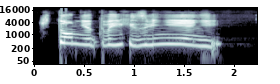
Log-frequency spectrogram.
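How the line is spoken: Moaning. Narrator (Russian): застонал заяц

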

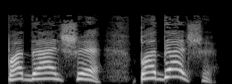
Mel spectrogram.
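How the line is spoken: Shout. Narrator (Russian): крикнул Чик

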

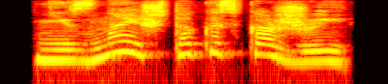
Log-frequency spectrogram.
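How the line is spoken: Irritated remark. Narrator (Russian): раздраженно заметил суслик

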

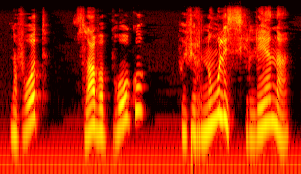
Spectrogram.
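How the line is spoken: Soft, excited speech. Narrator (Russian): мягко улыбаясь, произнесла взволнованно

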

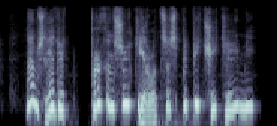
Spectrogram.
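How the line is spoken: Squeaky. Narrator (Russian): пропищал профессор Флитвик

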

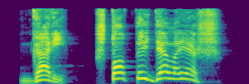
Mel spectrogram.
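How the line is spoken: Shouting while flying past. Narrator (Russian): крикнула Анжелина, пролетая мимо

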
